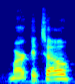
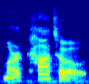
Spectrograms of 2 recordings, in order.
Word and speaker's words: marcato: Okay you're going to do this Marcato in Marketo no Marcato that it's pronounced Mercado March like cool we did it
